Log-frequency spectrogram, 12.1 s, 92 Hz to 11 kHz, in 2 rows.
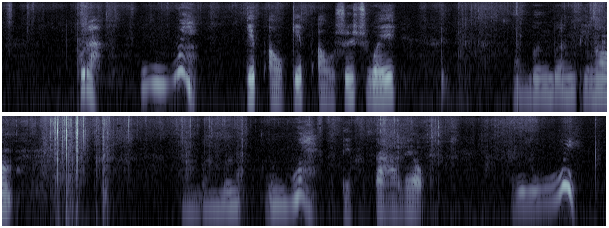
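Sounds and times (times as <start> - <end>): person exclaiming: 0.8 - 2.0, 7.9 - 9.2, 11.2 - 11.8.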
